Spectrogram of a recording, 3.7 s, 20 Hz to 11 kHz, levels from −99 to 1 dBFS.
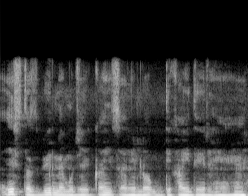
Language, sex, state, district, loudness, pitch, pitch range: Hindi, male, Arunachal Pradesh, Lower Dibang Valley, -14 LUFS, 100 Hz, 100-105 Hz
